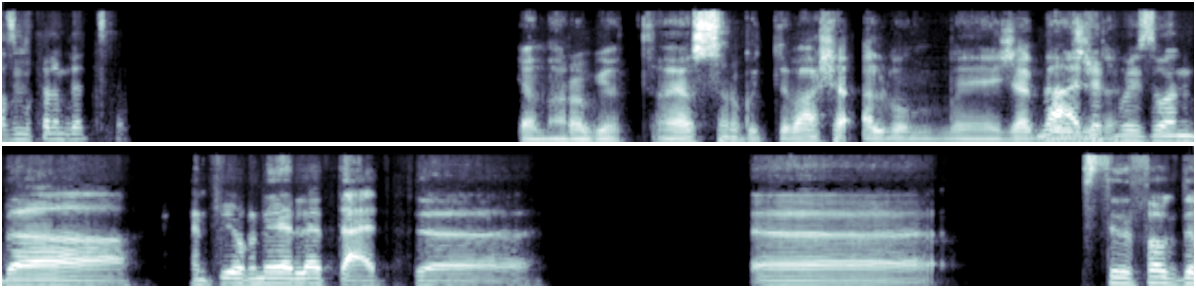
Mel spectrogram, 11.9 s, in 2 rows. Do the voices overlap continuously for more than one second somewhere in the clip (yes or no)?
no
